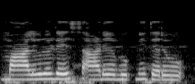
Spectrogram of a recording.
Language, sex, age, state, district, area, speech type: Telugu, female, 18-30, Telangana, Vikarabad, urban, read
